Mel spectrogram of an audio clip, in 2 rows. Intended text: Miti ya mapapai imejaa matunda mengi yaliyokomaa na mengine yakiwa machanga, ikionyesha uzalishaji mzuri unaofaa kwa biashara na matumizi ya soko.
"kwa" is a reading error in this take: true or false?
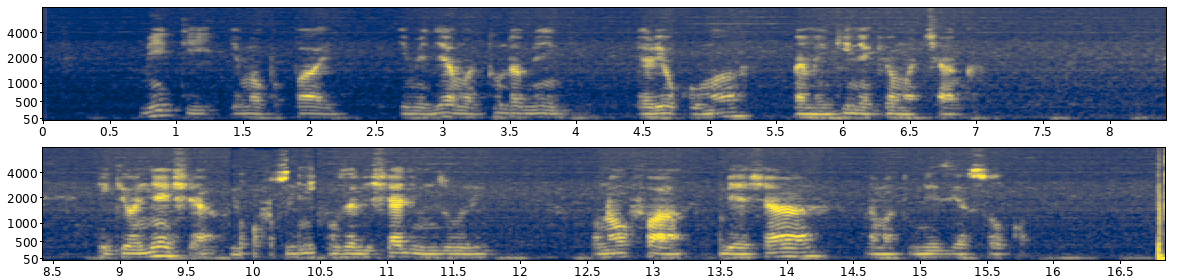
true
